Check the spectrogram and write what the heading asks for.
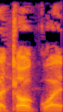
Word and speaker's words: Batlokwa: The Batlokwa, I hope I'm pronouncing that correctly, people. – Batlokwa, yeah.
